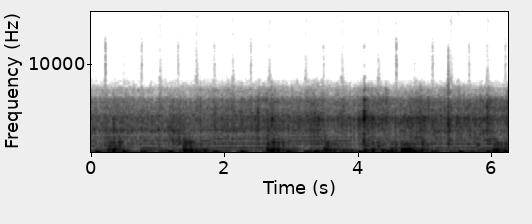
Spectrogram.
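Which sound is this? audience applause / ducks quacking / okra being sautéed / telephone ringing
okra being sautéed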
